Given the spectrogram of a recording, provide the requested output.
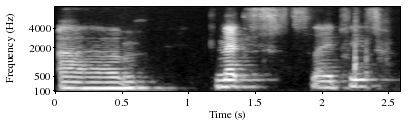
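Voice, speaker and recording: A woman's voice: lowish voice, little pitch movement, drawn-out words, a little mellow. A woman hosting an online youth webinar in a semi-formal, appreciative way with hesitant phrasing, speaking over a video call. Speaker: moderator of an online youth panel. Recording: muffled, lo-fi online call audio.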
